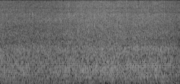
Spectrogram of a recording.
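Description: Steady outdoor ambience at a riverbank: an even hiss with no distinct events, fading a little near the end.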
